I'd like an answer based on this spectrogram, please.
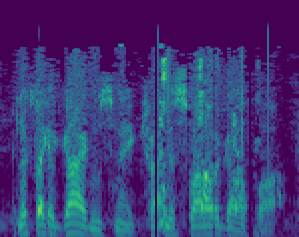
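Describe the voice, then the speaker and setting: An ordinary speaking voice from a man, medium in pitch, at a moderate pace, with ordinary pitch variation. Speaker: radio reporter interviewing a test pilot. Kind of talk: 1940s radio reportage and interview. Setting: vintage radio broadcast recording.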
